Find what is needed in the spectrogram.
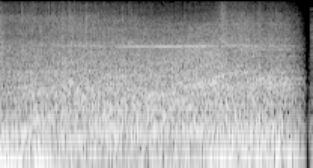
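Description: Toyota Innova MPV driving past on a paved road, with steady engine and tyre noise that cuts off suddenly at the end.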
